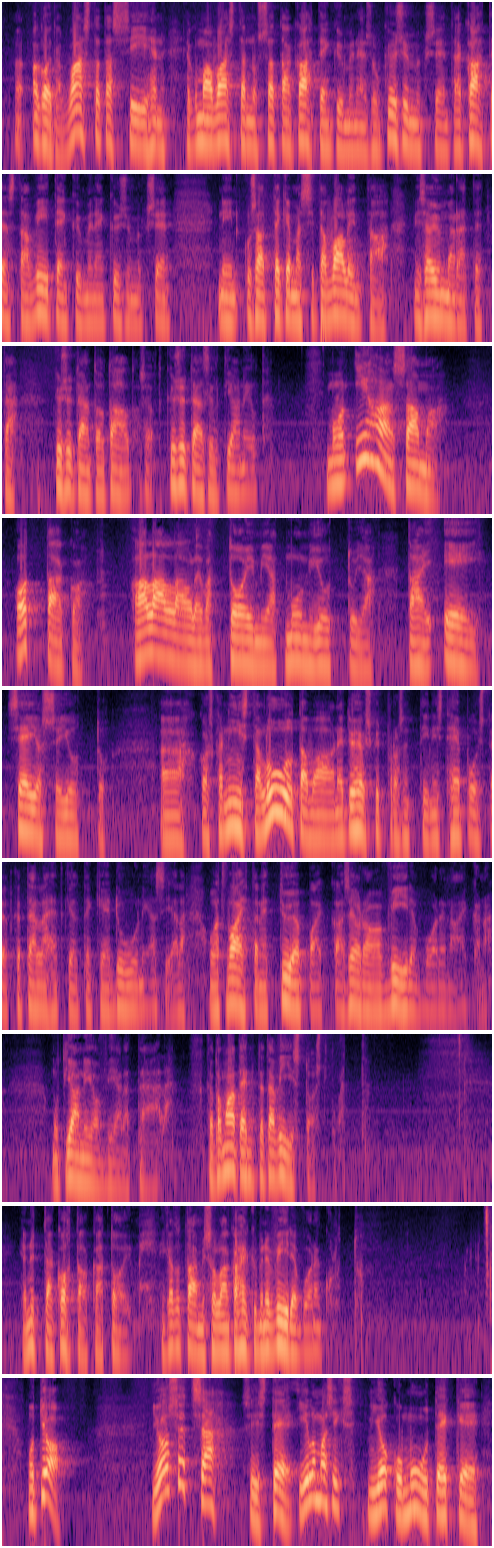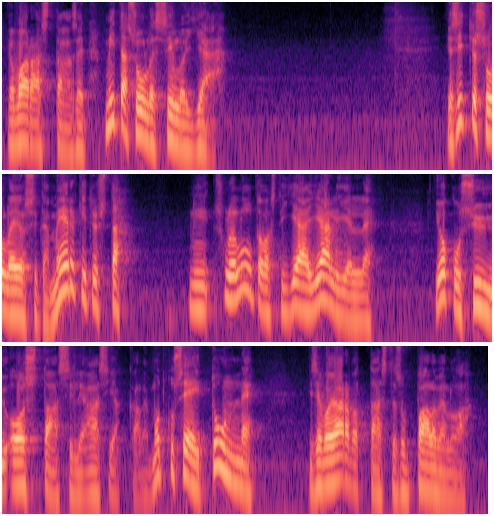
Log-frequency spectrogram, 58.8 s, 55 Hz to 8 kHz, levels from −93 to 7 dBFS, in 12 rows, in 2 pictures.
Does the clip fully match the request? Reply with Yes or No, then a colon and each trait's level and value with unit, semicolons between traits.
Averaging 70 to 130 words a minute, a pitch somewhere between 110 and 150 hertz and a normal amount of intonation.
No: average, 150 wpm; low, 115 Hz; average, 3.9 semitones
